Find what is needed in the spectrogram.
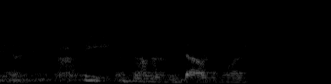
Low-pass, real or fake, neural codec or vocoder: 5.4 kHz; fake; codec, 16 kHz, 1.1 kbps, Voila-Tokenizer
